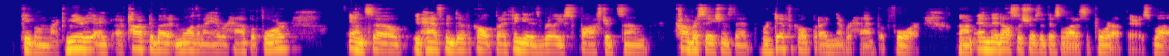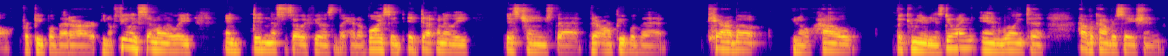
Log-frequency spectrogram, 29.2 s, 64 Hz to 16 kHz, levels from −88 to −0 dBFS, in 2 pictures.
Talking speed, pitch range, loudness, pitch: 195 wpm, 110-135 Hz, -16 LUFS, 120 Hz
